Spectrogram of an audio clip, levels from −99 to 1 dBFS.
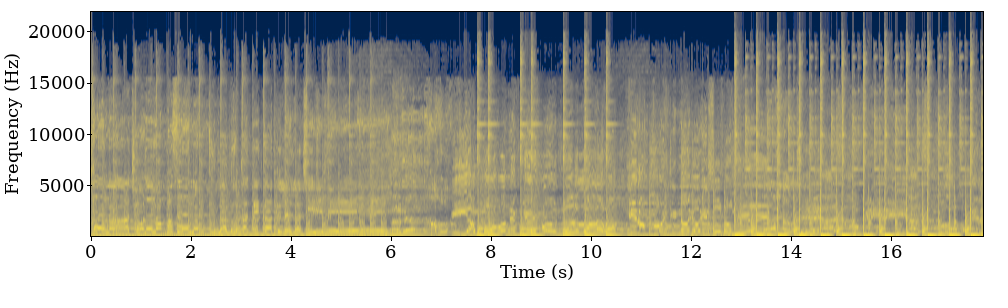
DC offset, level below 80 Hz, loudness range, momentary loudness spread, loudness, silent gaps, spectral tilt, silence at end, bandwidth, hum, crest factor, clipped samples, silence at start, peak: under 0.1%; -14 dBFS; 4 LU; 5 LU; -10 LUFS; none; -4 dB/octave; 0 s; over 20 kHz; none; 8 dB; 0.5%; 0 s; 0 dBFS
